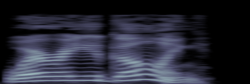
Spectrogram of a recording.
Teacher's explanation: With a downward drop on the last stressed word.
